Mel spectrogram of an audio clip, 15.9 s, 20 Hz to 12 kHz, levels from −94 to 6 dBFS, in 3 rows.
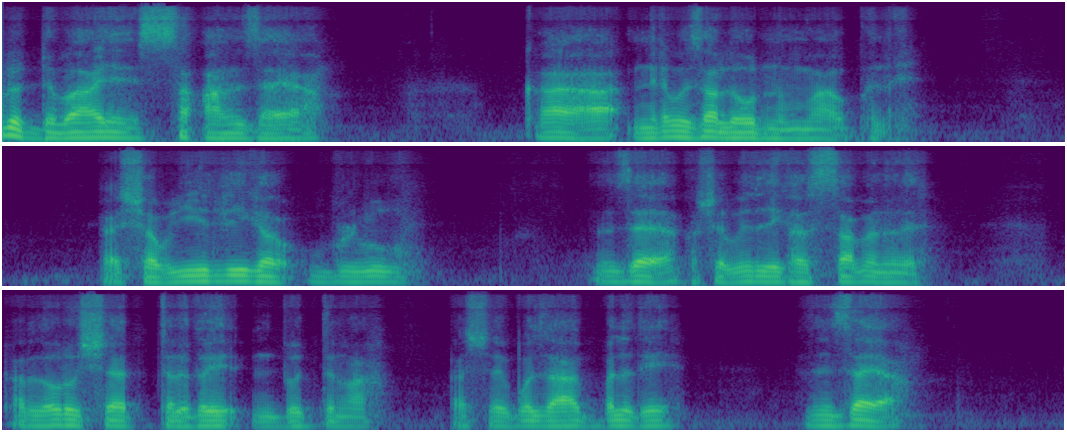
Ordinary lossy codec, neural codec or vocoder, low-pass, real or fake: Opus, 32 kbps; codec, 16 kHz in and 24 kHz out, 0.6 kbps, FocalCodec, streaming, 4096 codes; 10.8 kHz; fake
